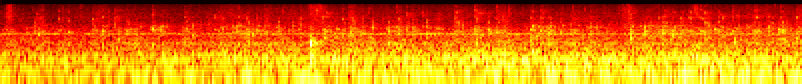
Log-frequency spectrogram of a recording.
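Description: Aquarium water trickling and splashing at the surface, with small irregular drips, over a faint steady hum.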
